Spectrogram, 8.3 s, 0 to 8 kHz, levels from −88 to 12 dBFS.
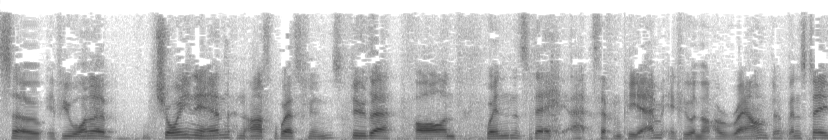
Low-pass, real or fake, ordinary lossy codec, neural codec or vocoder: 7.2 kHz; fake; MP3, 32 kbps; codec, 16 kHz in and 24 kHz out, 0.6 kbps, FocalCodec, streaming, 2048 codes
